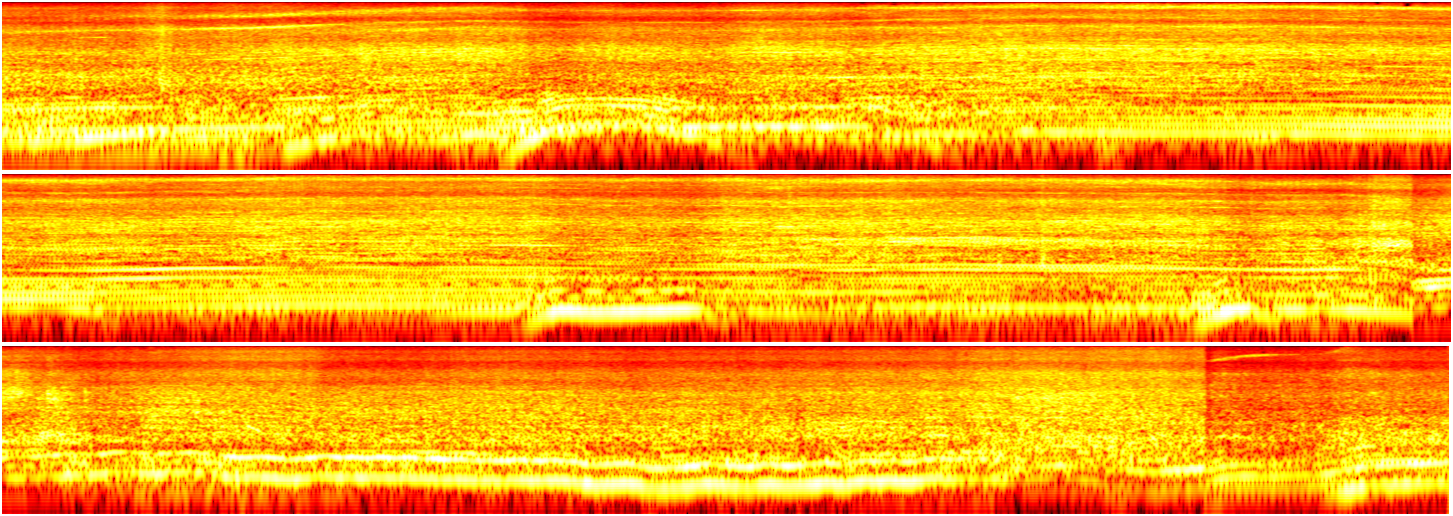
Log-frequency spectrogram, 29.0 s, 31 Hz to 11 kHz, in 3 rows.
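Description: Off-road 4x4 engines revving hard as the vehicles push through a deep, muddy water hole. The engine note rises and falls again and again as the throttle is worked, and changes abruptly twice.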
